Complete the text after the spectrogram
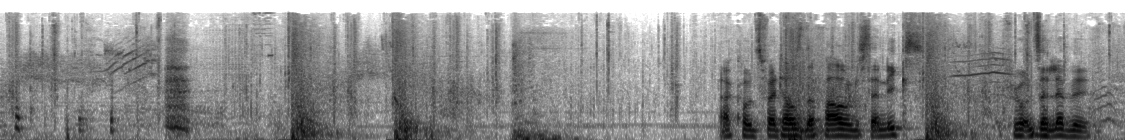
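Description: A rifle fires sharp shots in short bursts.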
